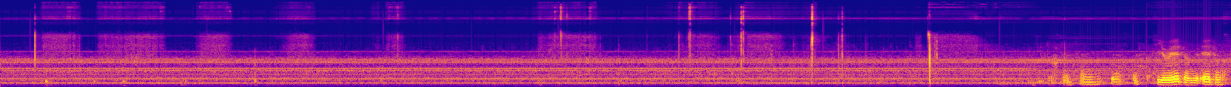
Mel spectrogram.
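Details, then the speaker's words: Live micro-suction of earwax from the left ear, impacted onto the eardrum's anterior recess by cotton-bud use; the eardrum vibrated during removal. Constant suction hum with clicks and crackles, rising to louder rattling near the end. "They'd been using a cotton bud in their left ear and impacted some earwax directly onto the eardrum. It's going to be a bit noisy, as I said."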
